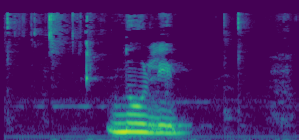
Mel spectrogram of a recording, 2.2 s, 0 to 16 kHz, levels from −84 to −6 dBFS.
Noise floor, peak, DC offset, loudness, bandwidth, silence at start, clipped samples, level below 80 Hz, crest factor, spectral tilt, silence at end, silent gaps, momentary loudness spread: -45 dBFS; -4 dBFS; under 0.1%; -24 LUFS; 11.5 kHz; 0.05 s; under 0.1%; -66 dBFS; 22 dB; -5 dB/octave; 0.85 s; none; 21 LU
